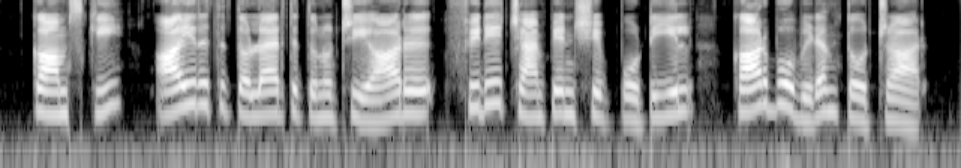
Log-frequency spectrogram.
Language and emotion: Tamil, neutral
